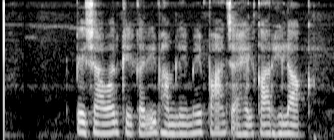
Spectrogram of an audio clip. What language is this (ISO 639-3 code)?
urd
